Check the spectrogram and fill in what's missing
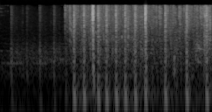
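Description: Rapid automatic gunfire in the shooter game Call of Duty: Advanced Warfare, a quick steady burst of loud, punchy shots that starts after a brief lead-in of quieter pops and runs on without talk.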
